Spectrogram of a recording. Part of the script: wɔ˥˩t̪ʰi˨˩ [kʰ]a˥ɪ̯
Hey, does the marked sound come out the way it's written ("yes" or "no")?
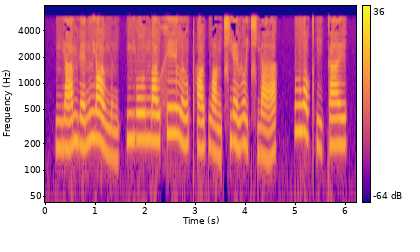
no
